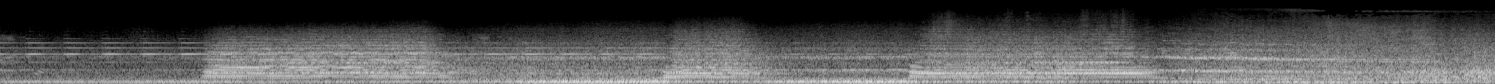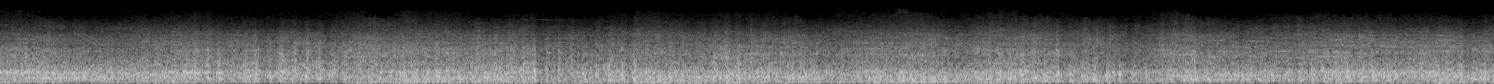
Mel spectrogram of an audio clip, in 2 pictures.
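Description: Diesel freight locomotive blowing three long blasts on its air horn over the rumble of its engine, the last blast dropping in pitch as it goes by. Then the train's wheels roll steadily over the rails as the cars pass.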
